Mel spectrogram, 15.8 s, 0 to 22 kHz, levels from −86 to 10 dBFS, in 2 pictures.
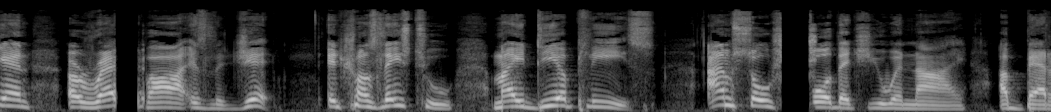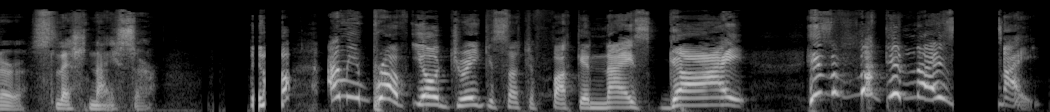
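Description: Four digital broadcast dropouts punch holes in the speech. Each one snaps to silence with only a 3 ms fade, as the receiver mutes on bad frames until clean ones arrive. The first, 0.87 to 1.09 s, loses about 170 ms right before "bar is legit". At 5.86 to 6.13 s, after "dear please I'm so", about 210 ms drop. At 9.41 to 10.07 s, after "are better slash nicer", short gaps scatter across 0.6 s. The last runs 15.04 to 15.43 s.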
